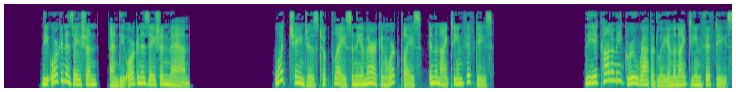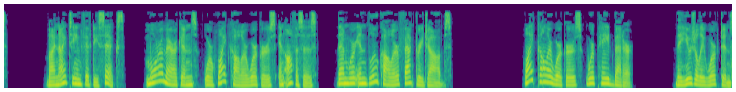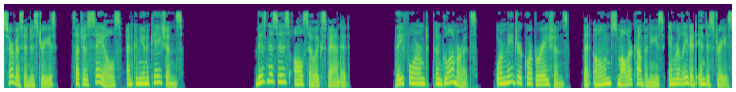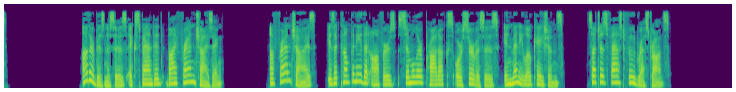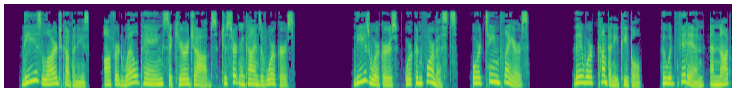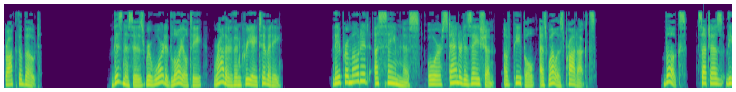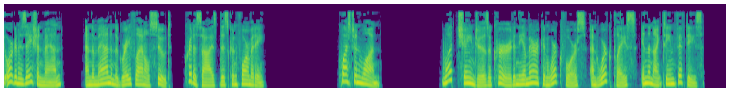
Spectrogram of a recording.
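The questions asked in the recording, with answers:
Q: What changes occurred in the American workforce and workplace in the 1950s?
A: More Americans held white-collar office jobs than factory jobs, businesses grew through conglomerates and franchising, and companies rewarded conformity and loyalty over creativity.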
